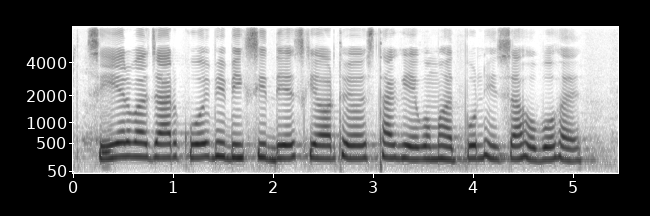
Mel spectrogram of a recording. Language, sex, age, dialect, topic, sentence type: Magahi, female, 36-40, Southern, banking, statement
